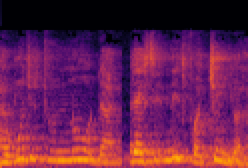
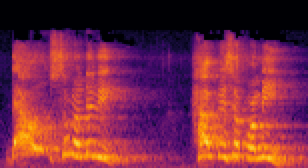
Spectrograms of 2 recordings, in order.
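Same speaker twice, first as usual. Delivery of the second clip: high, loud retold plea; retold cry, pitched up and building louder; 7 semitones higher, 5 dB louder than usual. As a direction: imitate a blind man calling out for mercy. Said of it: "and he was crying".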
